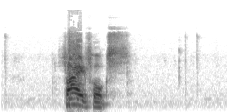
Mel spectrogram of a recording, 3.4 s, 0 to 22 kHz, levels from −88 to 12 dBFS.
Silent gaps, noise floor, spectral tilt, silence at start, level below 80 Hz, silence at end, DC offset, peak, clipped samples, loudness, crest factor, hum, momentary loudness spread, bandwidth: none; -65 dBFS; -3 dB/octave; 0.95 s; -66 dBFS; 1.5 s; under 0.1%; 0 dBFS; under 0.1%; -12 LUFS; 18 dB; 60 Hz at -55 dBFS; 23 LU; 9.4 kHz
